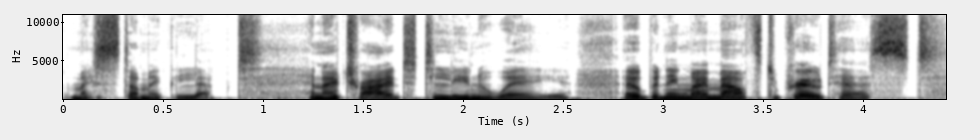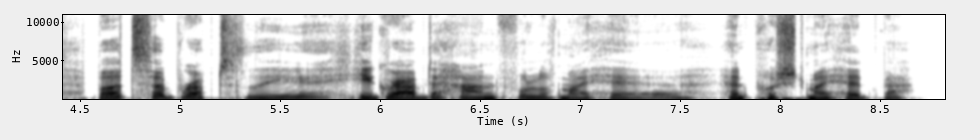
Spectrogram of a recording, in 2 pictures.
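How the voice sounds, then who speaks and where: A woman acting a young Victorian noblewoman, mid-pitched, defiant, sardonic, formal diction, first-person drama narration, very dry sound. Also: steady tone, moderate pace, hardly any pauses, no room sound, close to an everyday voice. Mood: tense narration. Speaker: narrator and lead voice actor.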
